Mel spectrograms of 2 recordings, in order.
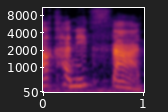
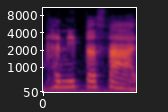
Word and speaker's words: คณิตศาสตร์: ทำ ไม่ ชอบ คณิตศาสตร์ เขา อ่าน ว่า คณิตศาสตร์ ก็ ได้ หรือ บาง คน จะ อ่าน คณิตศาสตร์ ก็ ได้ ตอน นี้ ก็ ตอน นี้ เขา อนุโลม ให้ อ่าน ได้ 2 แบบ นะ คะ ใคร นิต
